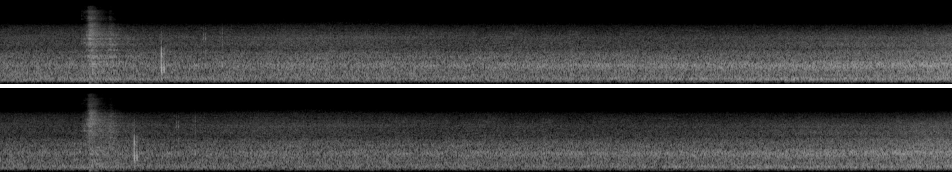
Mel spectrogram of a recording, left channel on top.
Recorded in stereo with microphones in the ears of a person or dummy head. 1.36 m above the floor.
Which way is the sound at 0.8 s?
5° left (ahead or behind).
